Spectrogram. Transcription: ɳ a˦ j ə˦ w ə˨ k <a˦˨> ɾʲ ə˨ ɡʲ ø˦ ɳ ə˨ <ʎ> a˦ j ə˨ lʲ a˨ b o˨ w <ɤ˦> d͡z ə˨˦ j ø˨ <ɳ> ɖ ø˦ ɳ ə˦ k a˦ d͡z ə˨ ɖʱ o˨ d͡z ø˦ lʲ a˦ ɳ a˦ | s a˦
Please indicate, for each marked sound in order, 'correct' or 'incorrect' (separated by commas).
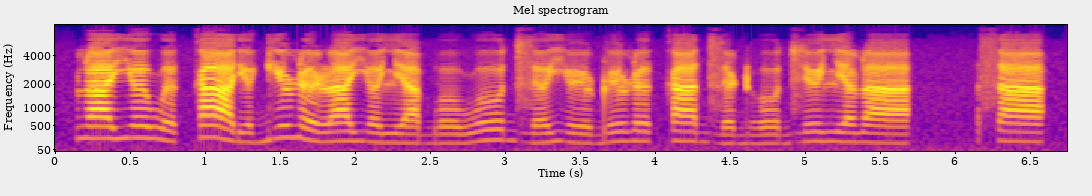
correct, incorrect, incorrect, incorrect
